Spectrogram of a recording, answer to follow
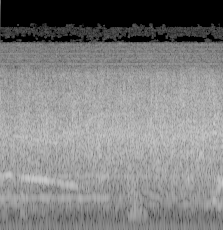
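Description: Studio audience applauding steadily, with a voice calling out over it in the first second.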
